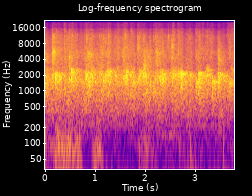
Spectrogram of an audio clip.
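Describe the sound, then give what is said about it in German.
An audience at an event's closing claps steadily for the helpers seated there, a dense, even wash of many hands with no pauses, holding at a strong level throughout with no talking over it. “Also großen Applaus an euch, die ihr da alle sitzt und alle, die nicht beim Closing dabei sind.”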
